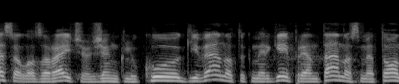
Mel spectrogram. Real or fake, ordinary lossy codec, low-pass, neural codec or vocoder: real; AAC, 32 kbps; 7.2 kHz; none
